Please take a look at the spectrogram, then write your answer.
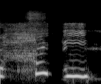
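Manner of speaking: high-pitched grandma greeting. Acted. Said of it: "I'm speaking in my grandma voice".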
